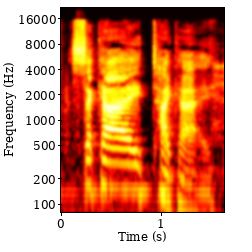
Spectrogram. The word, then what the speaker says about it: Sekai Taikai: You pronounce it Sekai Taikai.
